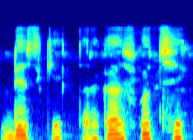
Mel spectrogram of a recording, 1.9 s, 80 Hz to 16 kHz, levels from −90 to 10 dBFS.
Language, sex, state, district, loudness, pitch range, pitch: Bengali, male, Tripura, West Tripura, -18 LUFS, 125-165 Hz, 140 Hz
